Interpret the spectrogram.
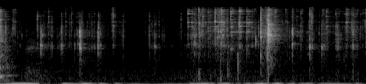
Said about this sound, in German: der hat schon den Autoschlüssel in der Hand und holt das Chipsackel. So, jetzt gehe ich zum Auto. Jetzt werden wir aufsperren.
